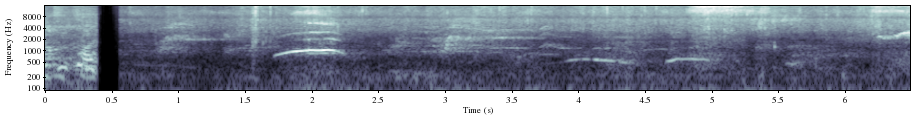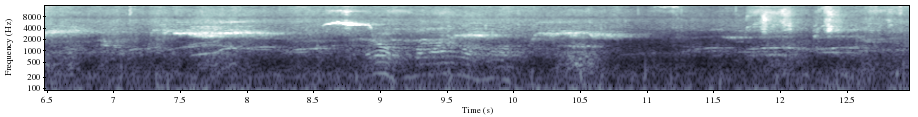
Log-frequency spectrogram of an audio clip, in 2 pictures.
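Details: Baby monkey with its brother, crying loudly after losing its mother: a steady run of short, arched wailing calls, some rising then falling, overlapping at different pitches, with a brief human voice at the very start.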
